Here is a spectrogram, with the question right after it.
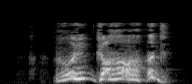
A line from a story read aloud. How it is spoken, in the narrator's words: he cried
